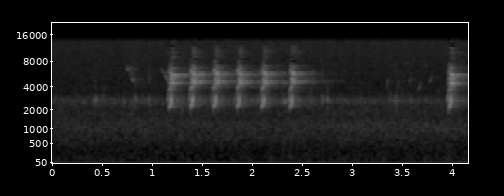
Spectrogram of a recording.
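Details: At Riga in Latvia, a northern goshawk gives a rapid run of six hard, ringing notes, roughly four each second, followed by a short gap and one last note, with faint softer chirps and a constant hiss behind.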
